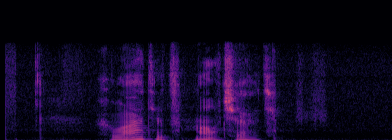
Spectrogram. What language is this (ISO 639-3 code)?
rus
